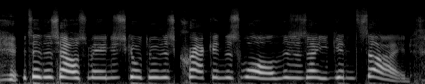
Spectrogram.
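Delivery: very high, tiny squeaky fly voice. Retold or imitated. Fly telling the spider how to get in, very high and squeaky. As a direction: squeak it out like a little bug. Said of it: "And it's like".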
